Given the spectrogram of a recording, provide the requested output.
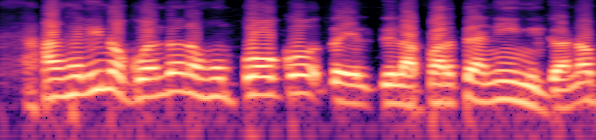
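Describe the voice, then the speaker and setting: Music plays behind a man whose intonation is lively, the sound dry and close with no echo. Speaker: combat sports radio host. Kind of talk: radio talk show.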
